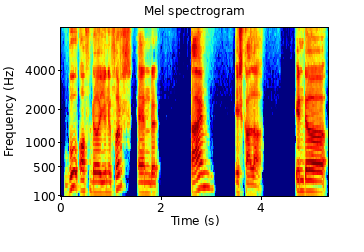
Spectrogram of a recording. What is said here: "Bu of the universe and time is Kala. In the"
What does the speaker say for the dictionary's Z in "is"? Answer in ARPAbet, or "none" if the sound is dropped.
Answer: S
